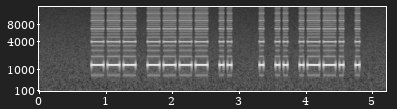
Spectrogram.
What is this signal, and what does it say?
Morse code (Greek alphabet), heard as electronic beeps, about 20 wpm, 1360 Hz. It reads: ΟΧΙ ΕΙΠΕ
